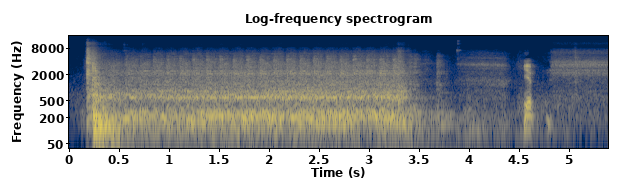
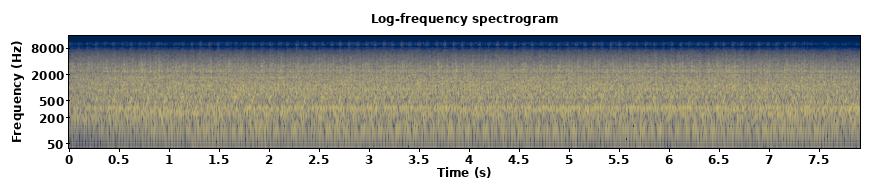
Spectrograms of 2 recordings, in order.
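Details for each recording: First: 1986 International S-series dump truck, L10 Cummins diesel, 12 V system: starter cranks steadily about three seconds without catching, then stops; fuel shutoff solenoid not opening (intermittent), runs only with thumb-screw override. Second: 1986 International dump truck, L10 Cummins diesel, key on, override thumb screw backed out: steady even diesel clatter at idle over eight seconds, engine stays running; owner suspects voltage delivery problem rather than the fuel shutoff solenoid itself.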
